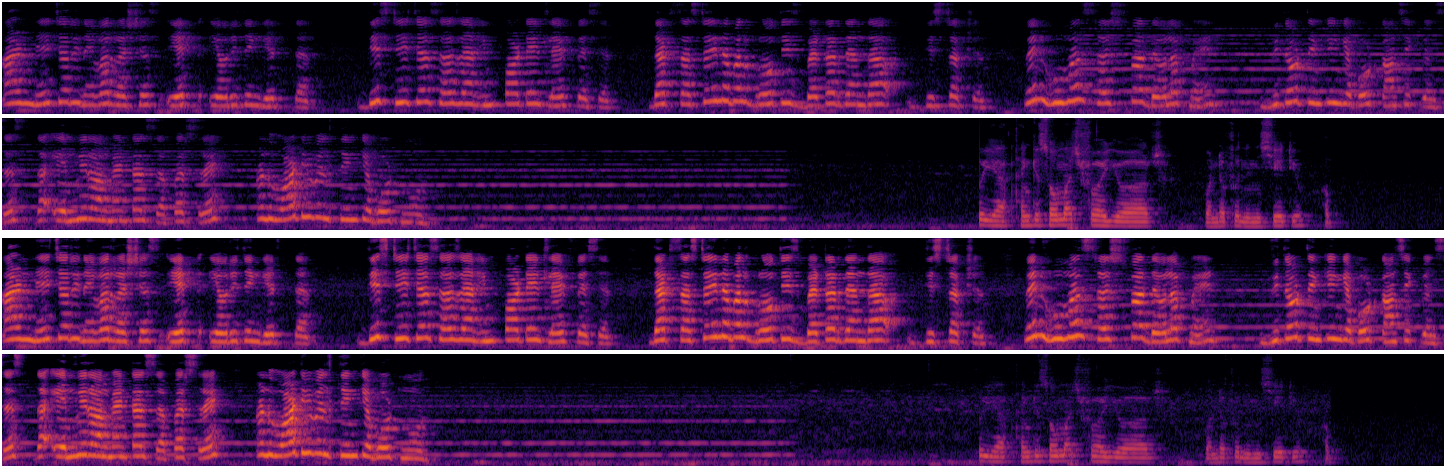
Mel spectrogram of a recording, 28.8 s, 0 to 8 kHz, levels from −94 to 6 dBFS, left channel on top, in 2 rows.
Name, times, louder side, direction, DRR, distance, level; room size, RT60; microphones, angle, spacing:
voice 1, 0.0-3.1 3.6-6.1 6.5-9.9 10.2-12.2 12.6-16.7 17.0-18.7, right 6 dB, 65° right, 0.4 m, -34 dB
sound 1, 10.7-22.3, right 3 dB, 25° left, 4.2 m, -54 dB
voice 2, 24.2-26.1 26.5-27.7, left 3 dB, 55° left, 0.6 m, -44 dB
15.0 x 6.0 x 6.4 m
head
